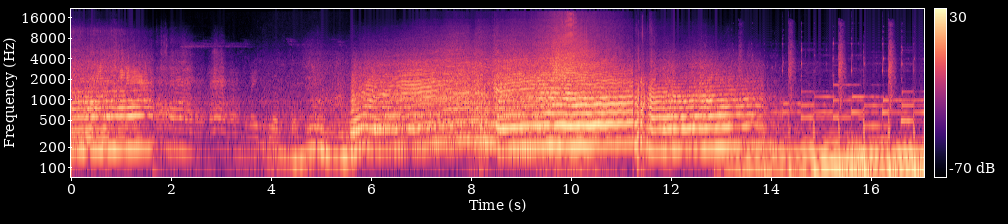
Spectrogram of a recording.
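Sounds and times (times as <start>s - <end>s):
rally car accelerating: 0.0s - 14.7s
music: 13.8s - 17.0s.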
